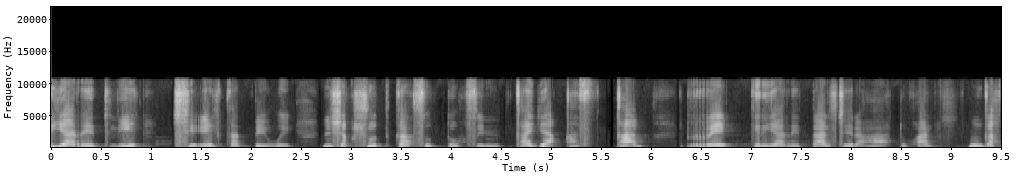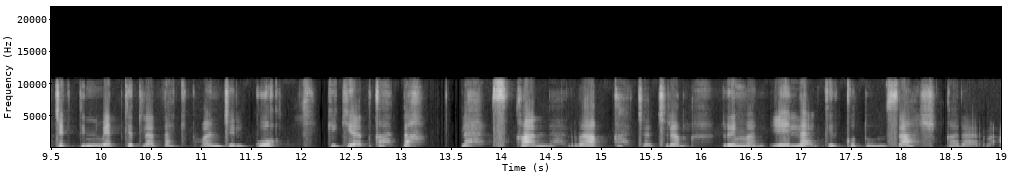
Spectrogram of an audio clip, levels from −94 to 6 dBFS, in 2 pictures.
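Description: From start to finish the speech carries 4-bit ADPCM compression. Each sample is coded as a coarse 4-bit step from a prediction, so a gritty hiss rides on every loud syllable and attacks smear. A spectrogram shows level-following broadband noise and nothing above 10.6 kHz, which fits a roughly 22 kHz sample rate.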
